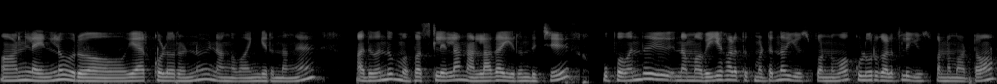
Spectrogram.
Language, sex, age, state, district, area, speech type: Tamil, female, 45-60, Tamil Nadu, Erode, rural, spontaneous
